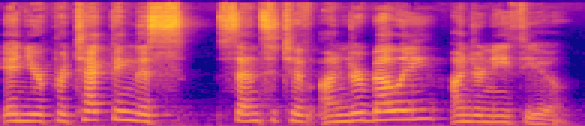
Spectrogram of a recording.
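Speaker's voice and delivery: ordinary delivery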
